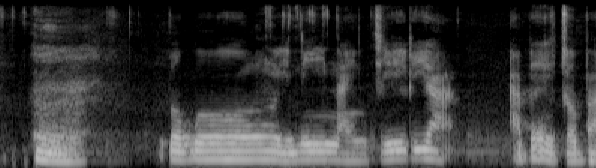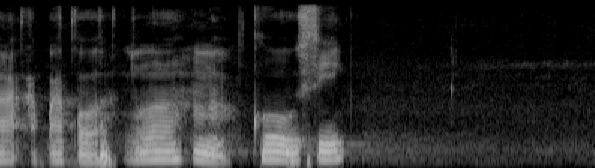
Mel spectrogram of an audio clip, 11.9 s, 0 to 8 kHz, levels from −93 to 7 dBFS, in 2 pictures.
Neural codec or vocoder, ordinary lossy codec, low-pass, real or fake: codec, 44.1 kHz, 7.8 kbps, Pupu-Codec; MP3, 64 kbps; 7.2 kHz; fake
